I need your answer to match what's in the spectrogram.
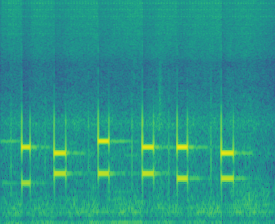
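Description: Six short keypad dialing tones from a mobile phone, each a crisp two-note beep, pressed in a steady, slightly uneven rhythm against a quiet background with no talking.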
